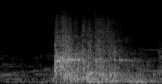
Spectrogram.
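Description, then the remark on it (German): A sudden loud crash as all the skittles are knocked over in a game of skittles, pins clattering together in a burst that rattles on for about a second before settling. “Und am Schluss fallen alle Kegel um. Bumm”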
